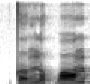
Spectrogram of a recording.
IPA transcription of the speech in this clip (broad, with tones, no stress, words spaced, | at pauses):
t̪ɤː˩˧ŋno˧˩k̚bɔː˧˥n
